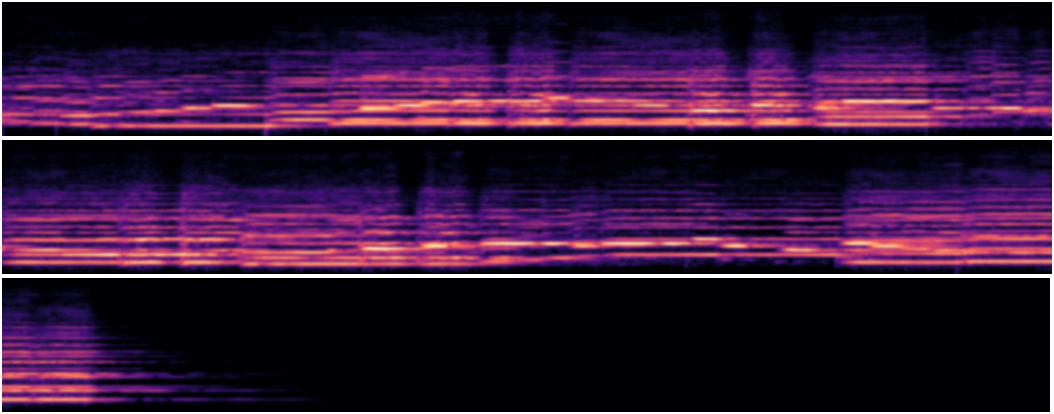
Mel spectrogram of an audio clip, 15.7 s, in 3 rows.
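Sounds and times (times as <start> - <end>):
cello: 0.0 - 11.3
violin: 0.0 - 11.5
flute: 0.0 - 11.7.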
